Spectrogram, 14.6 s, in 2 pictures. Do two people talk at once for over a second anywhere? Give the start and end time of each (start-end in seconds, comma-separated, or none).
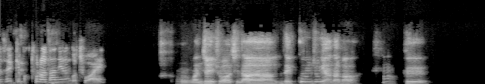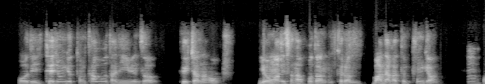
none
